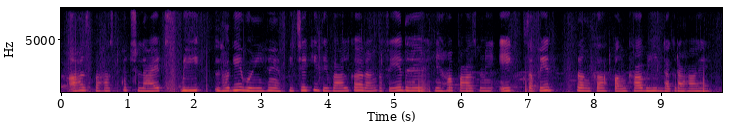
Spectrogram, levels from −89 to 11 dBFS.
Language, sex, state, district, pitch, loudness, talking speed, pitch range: Hindi, female, Bihar, Madhepura, 255 Hz, -40 LUFS, 155 wpm, 245-270 Hz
